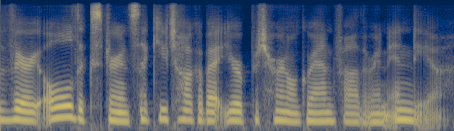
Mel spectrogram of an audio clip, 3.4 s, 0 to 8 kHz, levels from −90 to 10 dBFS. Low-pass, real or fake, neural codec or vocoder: 7.2 kHz; fake; codec, 16 kHz, about 1 kbps, DyCAST, with the encoder's durations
